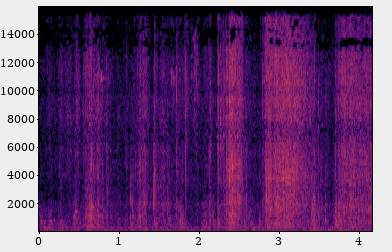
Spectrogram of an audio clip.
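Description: Faint crinkling and rustling of a fabric appliqué being peeled off a Teflon appliqué mat, louder from about two seconds in.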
